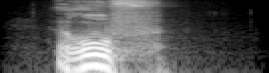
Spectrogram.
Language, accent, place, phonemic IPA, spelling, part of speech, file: German, Germany, Berlin, /ʁuːf/, Ruf, noun, De-Ruf.ogg
- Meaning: 1. call, shout, cry 2. reputation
